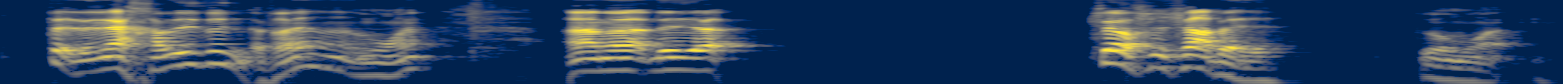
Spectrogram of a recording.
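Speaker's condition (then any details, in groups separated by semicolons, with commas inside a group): Tongue cancer; half tongue removed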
